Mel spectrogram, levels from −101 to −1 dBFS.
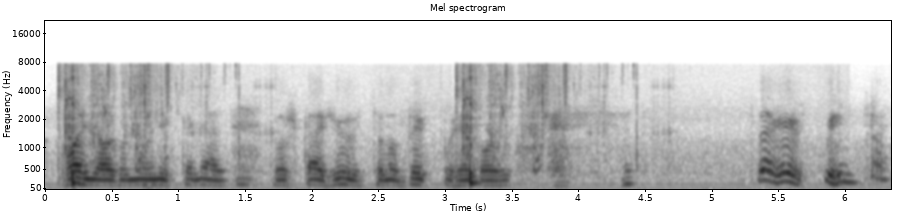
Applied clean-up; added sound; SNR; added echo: none; Water / Splash, splatter; 4 dB; none.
